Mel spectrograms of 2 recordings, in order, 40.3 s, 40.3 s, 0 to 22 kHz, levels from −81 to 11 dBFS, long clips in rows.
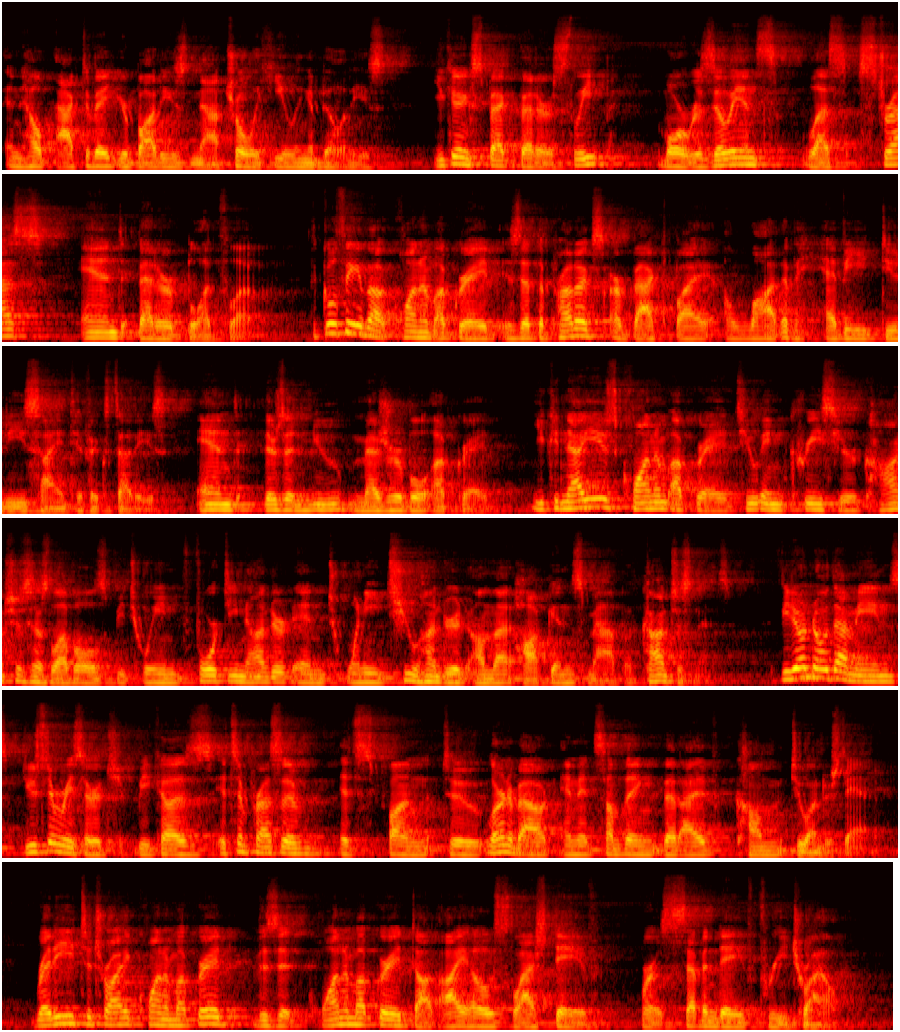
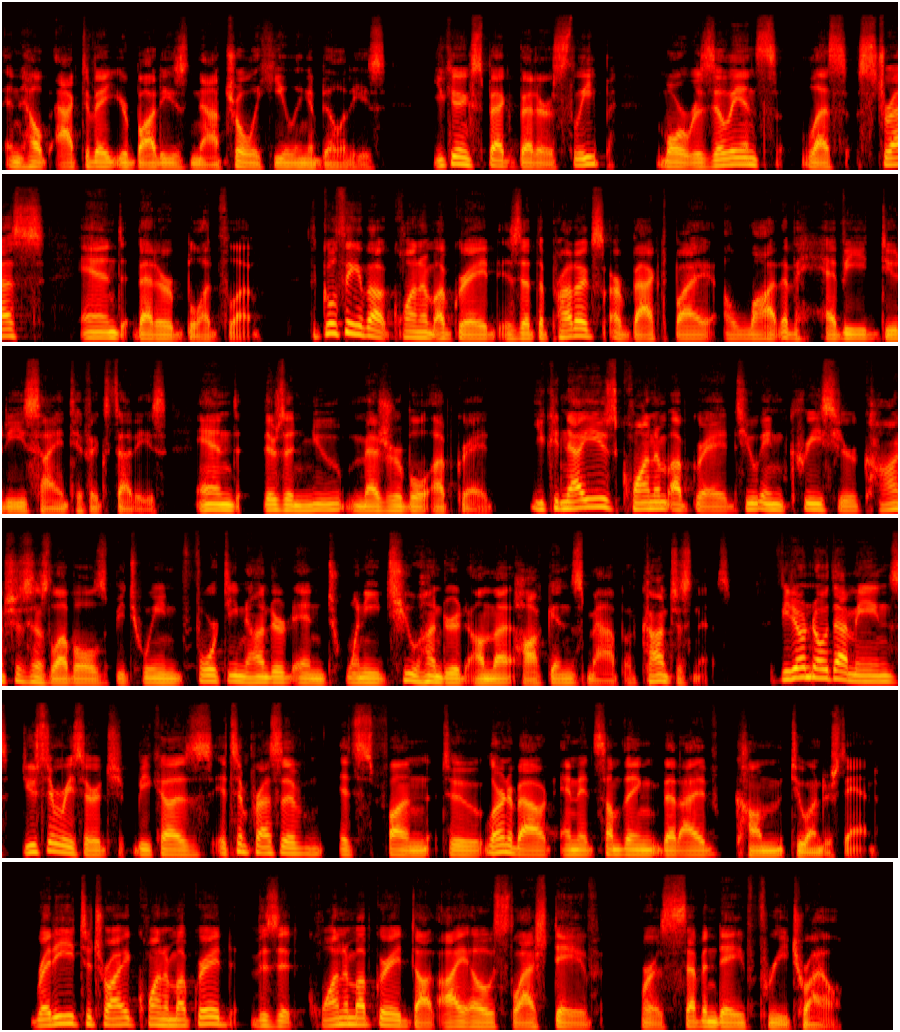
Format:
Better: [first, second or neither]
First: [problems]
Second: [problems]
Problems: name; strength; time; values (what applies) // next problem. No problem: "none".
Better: second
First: room echo; slight; dies away in 1.8 s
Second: none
